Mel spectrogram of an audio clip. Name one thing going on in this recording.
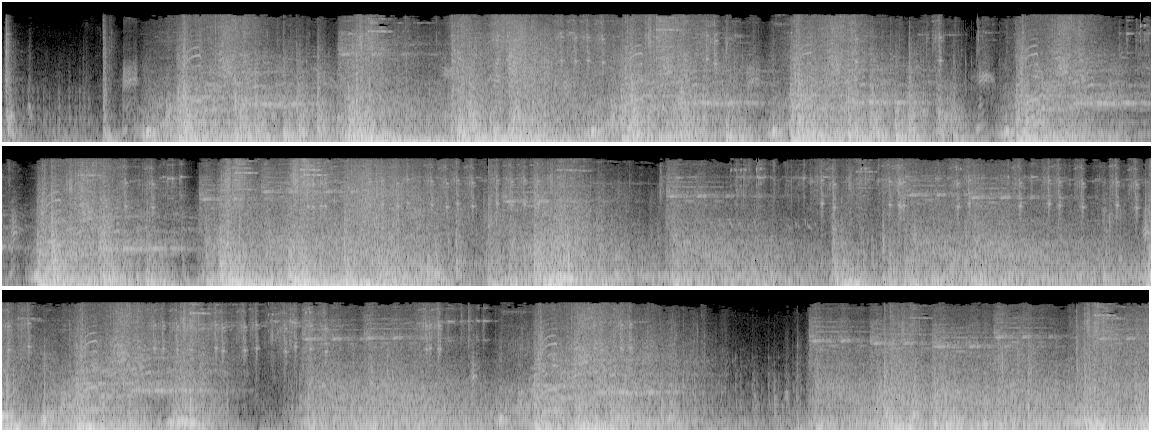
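Small coins jingle and chime in quick bursts.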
